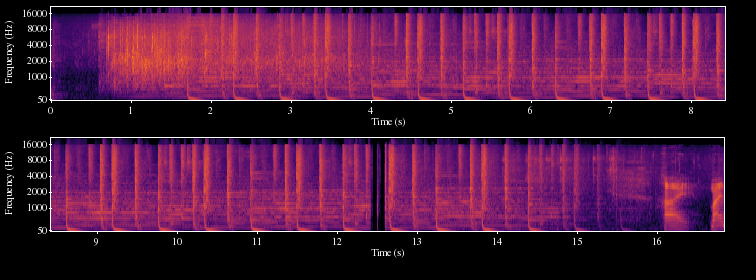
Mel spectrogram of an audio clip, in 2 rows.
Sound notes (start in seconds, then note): 3.1 applause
